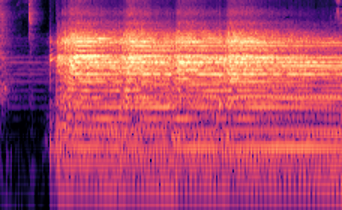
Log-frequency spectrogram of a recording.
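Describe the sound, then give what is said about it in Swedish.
A loud electric guitar chord played through a Wampler Tumnus Germanium overdrive pedal rings out after a brief quiet moment and sustains, thickened by warm overdrive into a rich, gritty, slightly fuzzy tone that holds steady to the end. “I veckans pryl är det världspremiär på Wampler Tumnus Germanium.”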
